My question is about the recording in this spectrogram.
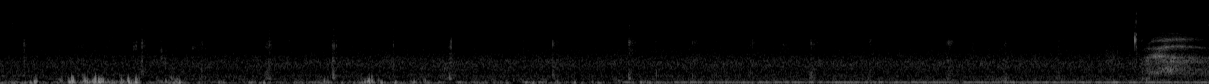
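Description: A man chewing a bite of raw yellow Primo superhot pepper: soft, irregular crunching and mouth noises, strongest in the first couple of seconds and again about four seconds in, then fading to faint chewing over a steady low hum.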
